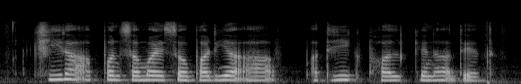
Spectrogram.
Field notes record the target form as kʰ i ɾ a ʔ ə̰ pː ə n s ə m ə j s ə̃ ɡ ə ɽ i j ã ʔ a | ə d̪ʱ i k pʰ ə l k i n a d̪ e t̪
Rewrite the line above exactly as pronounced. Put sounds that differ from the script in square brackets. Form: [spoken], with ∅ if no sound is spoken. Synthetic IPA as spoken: kʰ i ɾ a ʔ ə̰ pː ə n s ə m ə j s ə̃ [b] ə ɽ i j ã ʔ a | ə d̪ʱ i k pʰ ə l k [e] n a d̪ e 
